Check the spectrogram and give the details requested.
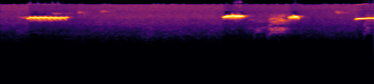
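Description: Japanese Waxwings give thin, very high buzzy trills, each about half a second, in four bursts spaced unevenly. Softer chirps from other birds sound in between.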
